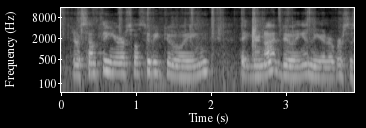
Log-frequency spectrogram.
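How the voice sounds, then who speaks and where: Noticeable background noise sits behind a woman talking. She speaks at a fairly quick pace with ordinary pitch variation. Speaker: spiritual medium, tarot card reader. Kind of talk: pick-a-card tarot reading. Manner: casual, with many filler words.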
